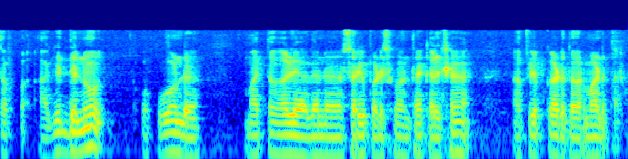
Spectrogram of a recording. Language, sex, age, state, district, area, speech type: Kannada, male, 30-45, Karnataka, Chikkaballapur, urban, spontaneous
